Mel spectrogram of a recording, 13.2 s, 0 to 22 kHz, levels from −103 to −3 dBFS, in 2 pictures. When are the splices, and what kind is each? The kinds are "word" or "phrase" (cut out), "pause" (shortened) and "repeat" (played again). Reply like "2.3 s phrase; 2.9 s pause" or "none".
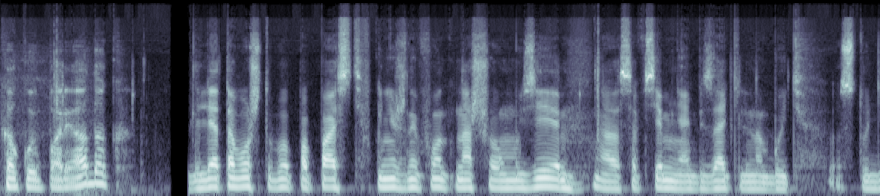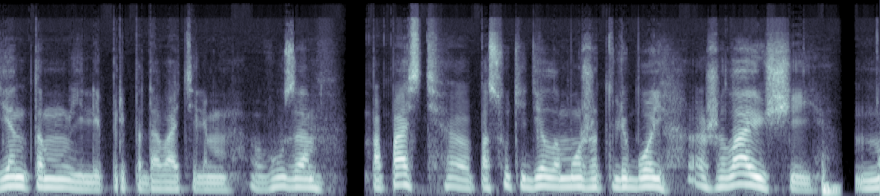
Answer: none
